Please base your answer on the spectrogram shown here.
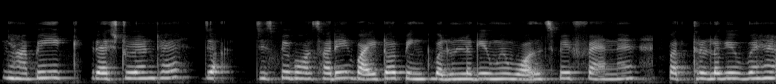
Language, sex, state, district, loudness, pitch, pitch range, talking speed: Hindi, female, Uttar Pradesh, Budaun, -20 LUFS, 275 Hz, 260-285 Hz, 195 wpm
